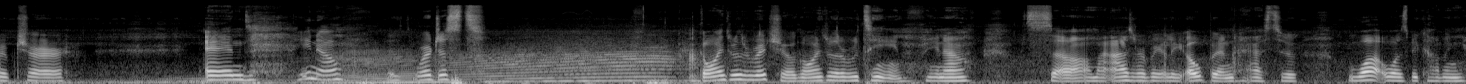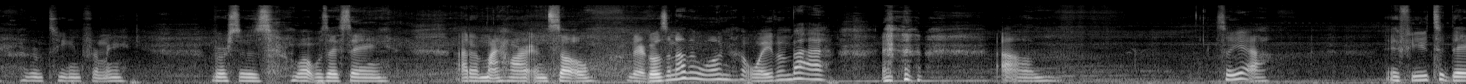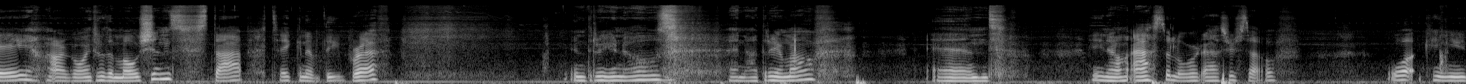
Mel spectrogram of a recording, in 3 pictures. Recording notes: I recorded this podcast on an early morning walk. It was the first time I had used my voice that day, so please pardon my the first few seconds of my voice.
